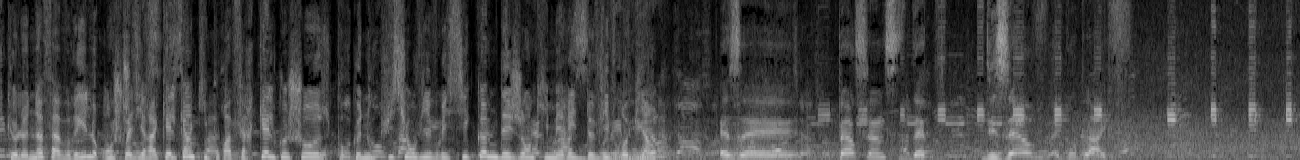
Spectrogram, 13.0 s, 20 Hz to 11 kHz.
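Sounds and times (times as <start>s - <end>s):
speech: 0.0s - 11.4s
murmur of voices from a protest crowd: 0.0s - 11.6s
steady roadway traffic noise: 0.0s - 12.9s
car horns honking from passing motorists: 7.9s - 12.9s.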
